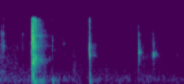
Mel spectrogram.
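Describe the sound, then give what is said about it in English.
A can of Spindrift Raspberry Lime, to be poured over ice into a mug, cracks open with a sharp pop and a brief fizzing hiss, followed by a few faint, scattered metallic clicks and taps. No one speaks. “That wasn't a very good sound, was it? Cans are hard.”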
